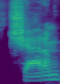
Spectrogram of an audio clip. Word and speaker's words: Chatham: over again so like in in Savannah it's Chatham County but it's like c-h-a-t-h-a-m and I'd go chase them and they're going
